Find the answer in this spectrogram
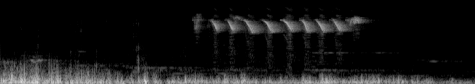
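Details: High, rapid trill of about nine sibilant notes from a Bananaquit building its nest on a mandacaru cactus in Brazil's Northeast, each note a quick thin buzz, with low rumbling noise underneath.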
